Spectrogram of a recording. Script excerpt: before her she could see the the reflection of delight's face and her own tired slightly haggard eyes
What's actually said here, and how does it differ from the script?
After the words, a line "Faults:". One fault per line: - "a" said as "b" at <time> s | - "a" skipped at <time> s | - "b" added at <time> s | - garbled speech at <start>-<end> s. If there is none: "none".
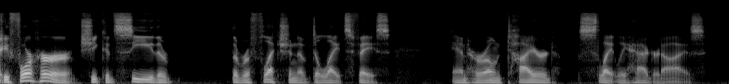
before her she could see the the reflection of delight's face and her own tired slightly haggard eyes
Faults:
none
